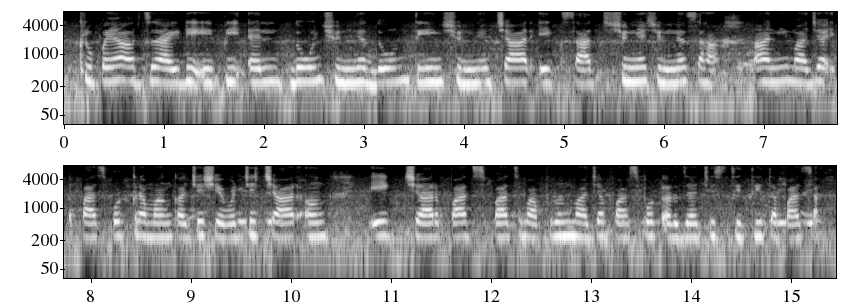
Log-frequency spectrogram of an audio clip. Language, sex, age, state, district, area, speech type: Marathi, female, 18-30, Maharashtra, Wardha, rural, read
